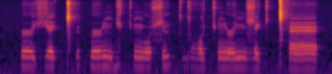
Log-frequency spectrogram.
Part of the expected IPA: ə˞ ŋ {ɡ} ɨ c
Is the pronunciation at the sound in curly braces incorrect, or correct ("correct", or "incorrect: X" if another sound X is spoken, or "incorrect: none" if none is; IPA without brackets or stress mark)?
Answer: incorrect: ɟ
